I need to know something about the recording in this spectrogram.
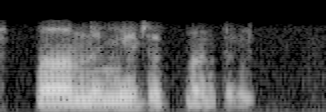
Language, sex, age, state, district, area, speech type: Telugu, male, 30-45, Andhra Pradesh, East Godavari, rural, conversation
